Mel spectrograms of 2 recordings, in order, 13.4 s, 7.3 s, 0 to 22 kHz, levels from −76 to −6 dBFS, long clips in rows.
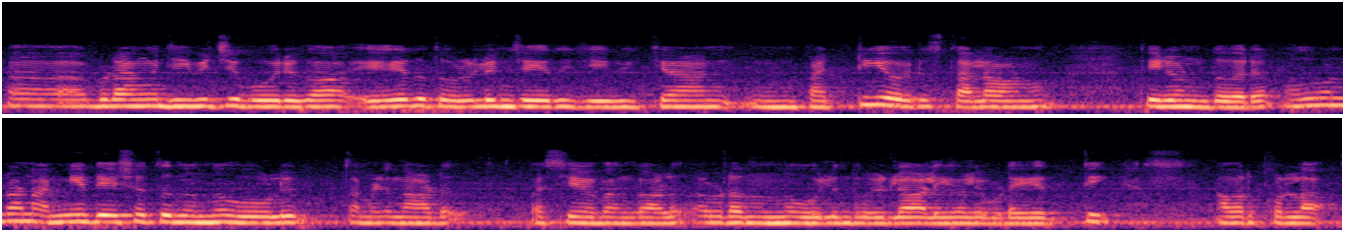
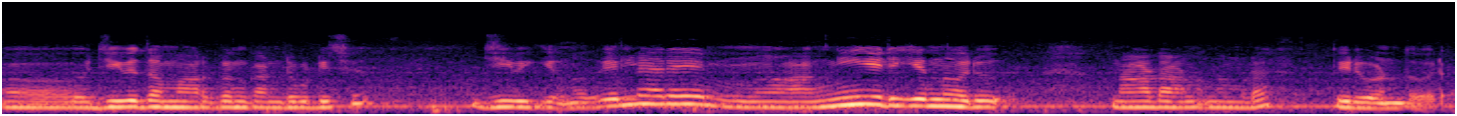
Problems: constant background noise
